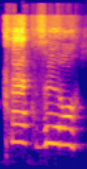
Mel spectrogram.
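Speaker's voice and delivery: high, loud shout of a man breathless with laughter; laughing shout. Retold or imitated. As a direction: blurt it out at the top of your voice.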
